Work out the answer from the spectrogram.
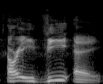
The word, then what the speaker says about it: Reva: Reba, like is in Reba McIntyre? R-E-V-A. Oh, Reva.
